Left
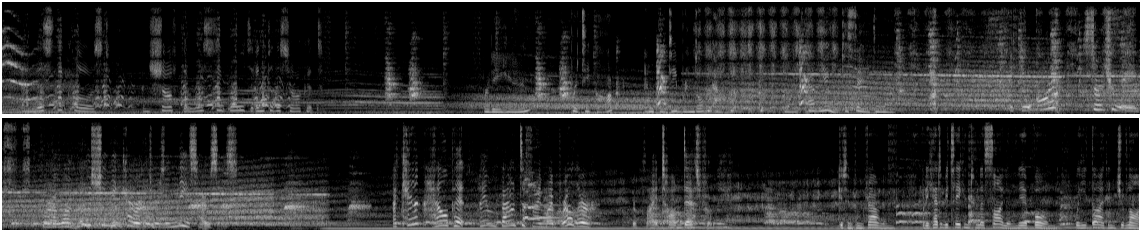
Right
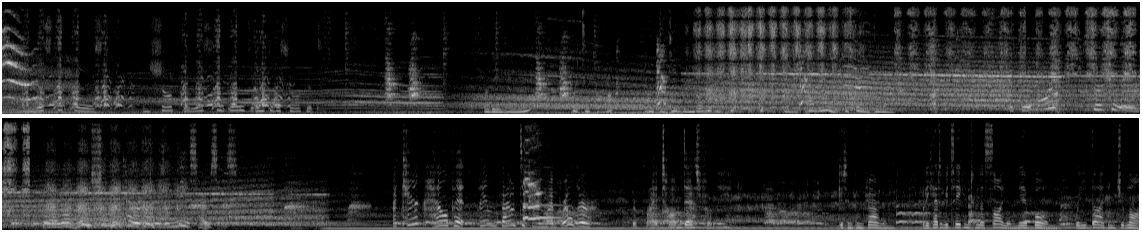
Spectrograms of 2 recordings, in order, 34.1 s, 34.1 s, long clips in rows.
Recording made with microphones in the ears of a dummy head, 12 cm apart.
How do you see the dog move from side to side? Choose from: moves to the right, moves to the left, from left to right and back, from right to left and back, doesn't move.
moves to the left.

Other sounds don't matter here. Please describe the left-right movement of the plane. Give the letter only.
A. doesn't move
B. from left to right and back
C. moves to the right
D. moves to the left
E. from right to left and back
D.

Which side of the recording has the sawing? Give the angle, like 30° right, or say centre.
50° right.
